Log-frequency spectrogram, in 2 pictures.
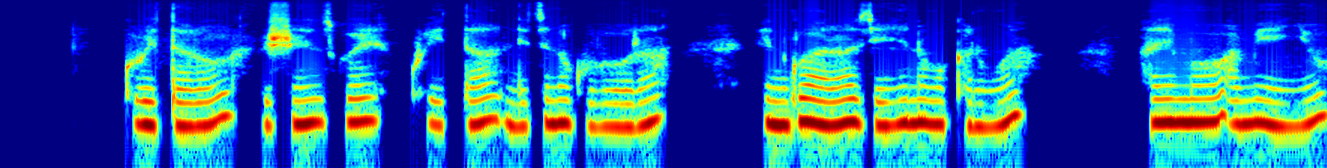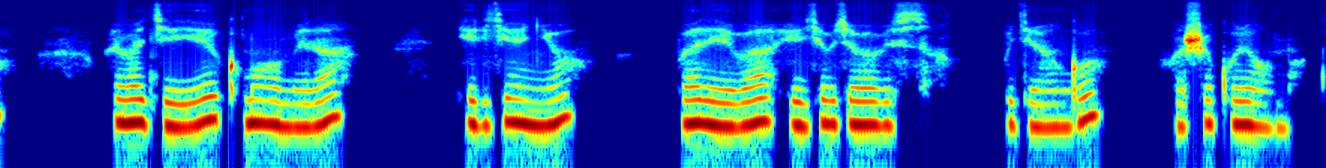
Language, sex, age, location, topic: Kinyarwanda, female, 18-24, Kigali, health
